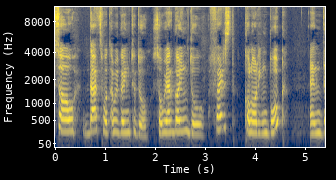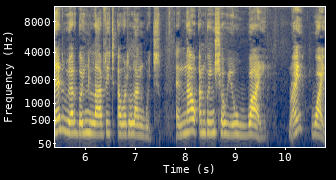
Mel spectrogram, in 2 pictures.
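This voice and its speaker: Speaking with a Polish accent, a woman uses a fairly high pitch and an animated tone at a fairly slow pace. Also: ordinary pitch variation. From Poland. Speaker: online business teacher, live streamer. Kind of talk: live stream tutorial. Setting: live video stream.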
